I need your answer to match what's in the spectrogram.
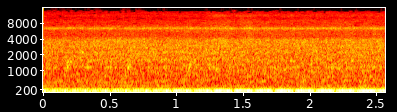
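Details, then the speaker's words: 2009-2015 Ram truck with factory dual exhaust, after bolt-on Carven muffler replacement: deep even low idle rumble with steady pulses, no ticks, rattles or leaks; sounds good, no air leaks found. "Let's get this turned off. That sounds real good."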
